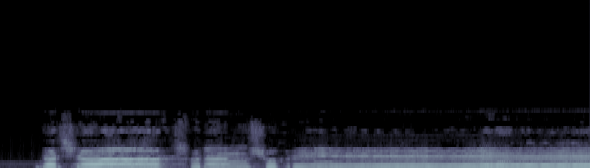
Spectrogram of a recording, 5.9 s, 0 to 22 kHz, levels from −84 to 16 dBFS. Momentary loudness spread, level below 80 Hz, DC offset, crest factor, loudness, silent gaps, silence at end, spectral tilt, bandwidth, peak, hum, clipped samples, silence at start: 11 LU; -74 dBFS; under 0.1%; 14 dB; -24 LUFS; none; 0 s; -2.5 dB/octave; 7.8 kHz; -10 dBFS; none; under 0.1%; 0.35 s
